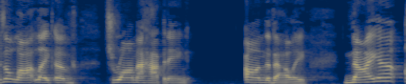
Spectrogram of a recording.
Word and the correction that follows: Nia: am I saying her name right? – It's Nia.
